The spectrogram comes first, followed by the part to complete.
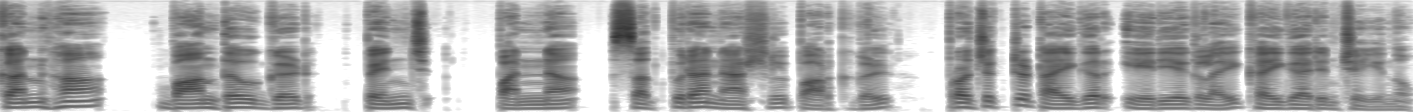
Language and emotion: Malayalam, neutral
